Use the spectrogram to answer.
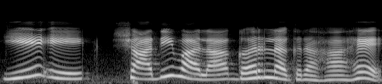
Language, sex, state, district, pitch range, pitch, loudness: Hindi, female, Punjab, Kapurthala, 235-300 Hz, 260 Hz, -13 LUFS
